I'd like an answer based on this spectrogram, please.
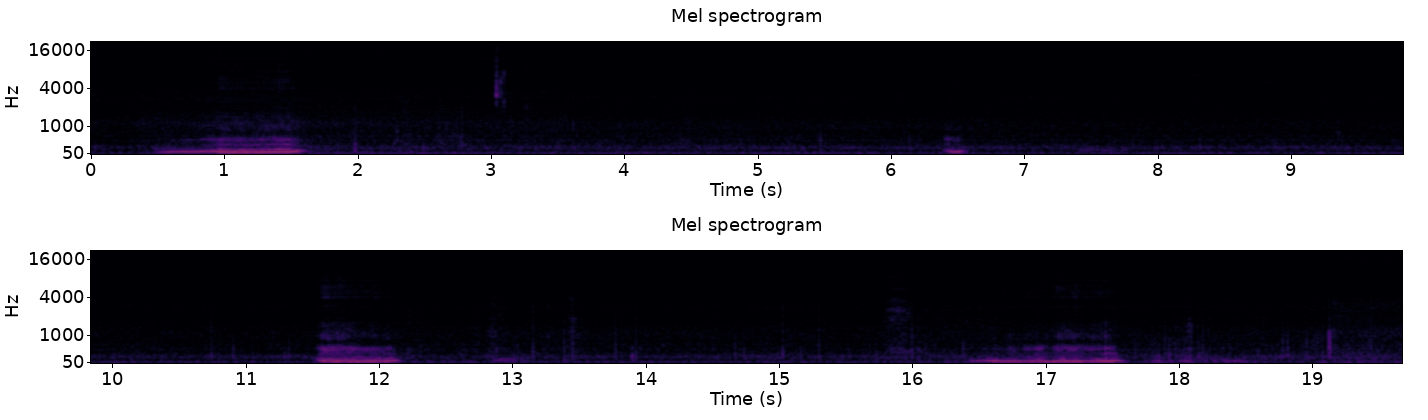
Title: Snoring Loud| He must be so tired #furbaby #shihpoo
